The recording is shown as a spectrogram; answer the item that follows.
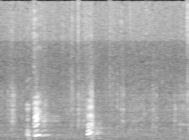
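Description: Mini goldendoodle giving two short, high yips about two-thirds of a second apart, the second rising in pitch.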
